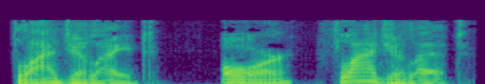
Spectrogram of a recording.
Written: flagellatory

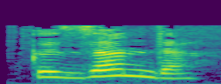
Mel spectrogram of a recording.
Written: gazunda

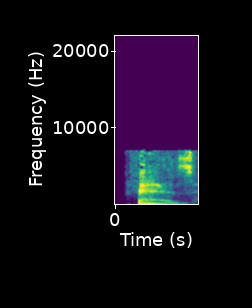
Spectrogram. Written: fezzy

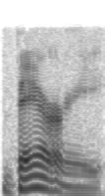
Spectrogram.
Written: bury

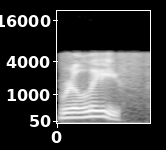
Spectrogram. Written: relief

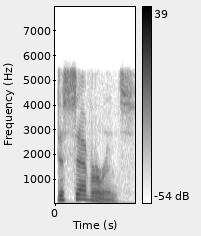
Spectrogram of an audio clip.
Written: disseverance

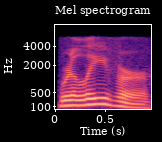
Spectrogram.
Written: reliever

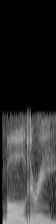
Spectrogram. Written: bouldery

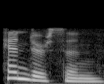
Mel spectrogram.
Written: Henderson

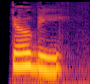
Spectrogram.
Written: dhobi

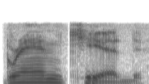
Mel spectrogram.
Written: grandkid

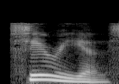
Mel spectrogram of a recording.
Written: seirios

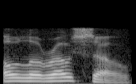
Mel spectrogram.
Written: oloroso

